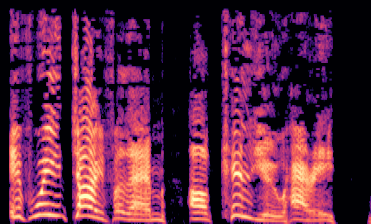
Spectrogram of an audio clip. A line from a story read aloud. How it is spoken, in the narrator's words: roared Ron's voice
